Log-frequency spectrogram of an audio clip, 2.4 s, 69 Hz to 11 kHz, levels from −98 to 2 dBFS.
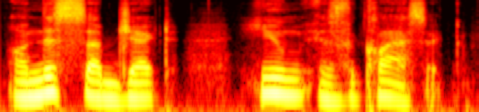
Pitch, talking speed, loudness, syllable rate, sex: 140 Hz, 175 wpm, -17 LUFS, 5.0 syllables/s, male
